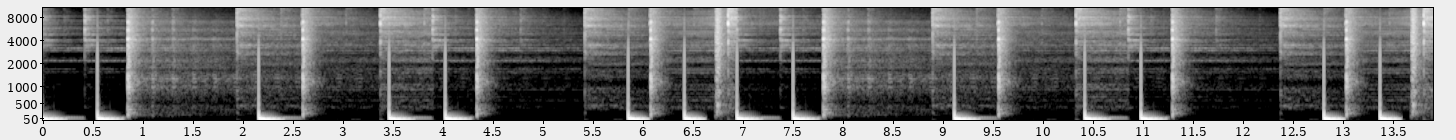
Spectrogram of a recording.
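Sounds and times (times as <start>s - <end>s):
dubstep drum loop break: 0.0s - 4.8s, 5.9s - 8.4s, 9.0s - 11.6s, 12.8s - 13.8s.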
